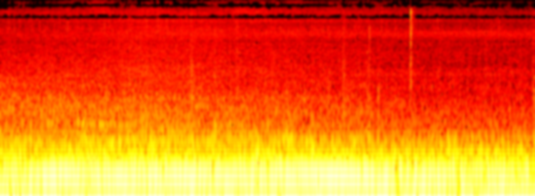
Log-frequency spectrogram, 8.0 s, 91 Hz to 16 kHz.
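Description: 1970 Dodge Challenger R/T's V8 running steadily, heard from inside the cabin as the car slows for a stop sign.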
